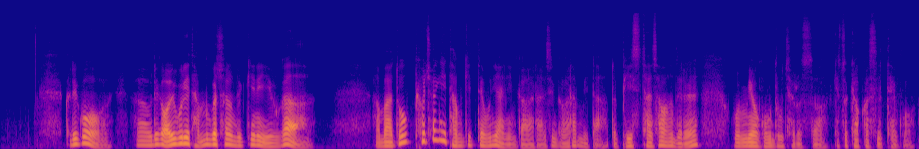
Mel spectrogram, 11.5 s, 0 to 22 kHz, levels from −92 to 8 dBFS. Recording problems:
muffled; very; fading above 2 kHz

